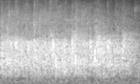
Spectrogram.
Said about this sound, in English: And so I want you to say, we applaud you, ladies. We applaud you.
